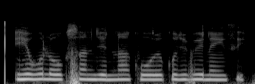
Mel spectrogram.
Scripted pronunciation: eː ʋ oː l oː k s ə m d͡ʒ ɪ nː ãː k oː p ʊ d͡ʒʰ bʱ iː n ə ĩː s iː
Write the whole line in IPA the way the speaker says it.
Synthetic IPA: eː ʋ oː l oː k s ə n d͡ʒ ɪ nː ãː k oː k ʊ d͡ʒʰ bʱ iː n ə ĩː s iː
